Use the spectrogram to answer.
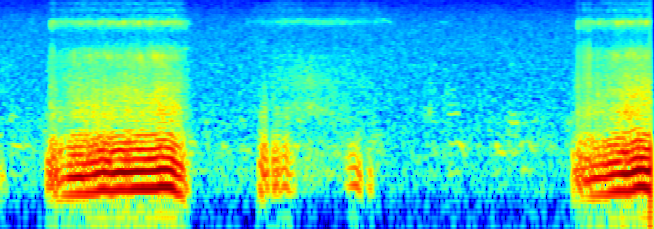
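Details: A sleeping pet dog gives two loud, rumbling snores about five seconds apart, with faint snuffling between; ordinary snoring.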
